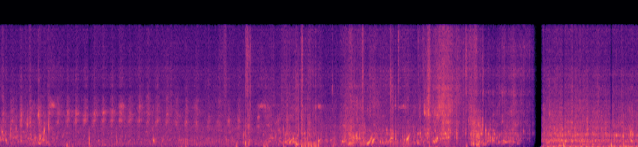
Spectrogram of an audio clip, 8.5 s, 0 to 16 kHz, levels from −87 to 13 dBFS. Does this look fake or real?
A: fake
